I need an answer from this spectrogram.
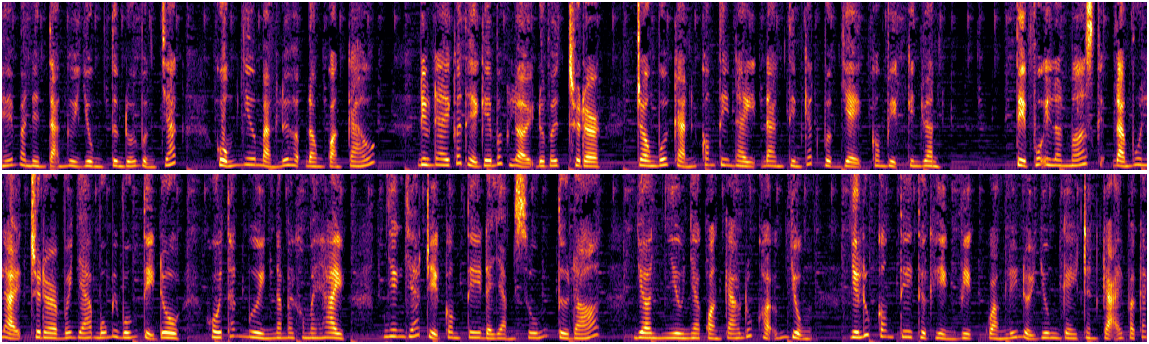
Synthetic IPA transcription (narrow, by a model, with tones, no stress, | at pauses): e˨˦vaː˨˩ne˨˩nt̪a̰ː˧˩ŋːɨ˨˩əjzʊ˨˩ŋ͡mt̪ɨ˧əŋɗo˨˦jvə̰˧˥˨nt͡ɕa˦˥t̚kʊ̰˧˥ŋ͡mɲɨ˧ma̰ː˧˨nlɨ̰˧˥əhəː˨˩p̚ɗə˨wŋ͡mkwaː˧˩nkaː˨˦w | ɗi˨˩wna˨˩jkɔ˨˦t̪ʰe˧˩ɣə˧jɓə˦˥t̚lə̰ː˧˨jɗo˨˦jvəː˨˦jt̪ʰwi˧ɾəː˧˩ | t͡ɕɔ˧wŋ͡mɓo˨˦jka˧˩jŋ̟kə˧wŋ͡mt̪i˧na˨˩jɗaː˧ŋt̪i˨˩mka˦˥jk̟̚vɨ˨˩t̚zḛ˧˨kə˧wŋ͡mvi˨˩əkːï˧ŋ̟zwa˧jŋ̟ | t̪ḭ˧˩əfu˨˦ʔi˧lɔ˧nmɔ˦˥skɗa̰ː˧˥mu˧əla̰ː˧˨jt̪wi˧ɾəː˧˩vəː˨˦jzaː˨˦ɓo˨˦nmɨ˧əjɓo˨˦nt̪ḭ˧˩ɗo˧ho˧jt̪ʰaː˨˦ŋmɨ˨˩əjna˧mhaː˧jxə˧ŋ͡mhaː˧jɦaː˧jɲɨ˧ŋzaː˨˦t͡ɕḭ˧˨kə˧wŋ͡mt̪i˧ɗa̰ː˧˥zaː˧˩msu˨˦əŋt̪ɨ˨˩ɗɔ˨˦ | zɔ˧ɲi˨˩əwɲaː˨˩kwaː˧˩nkaː˨˦wzʊ˦˥t̚xɔ˧˩jʔɨ˨˦ŋzʊ̰˧˨ŋ͡m | zɨ̰˧˩˦lʊ˦˥k͡p̚kə˧wŋ͡mt̪i˧t̪ʰɨ˨˩k̚hḭ˧˨ənvi˨˩əkːwaː˧˩nli˨˦no̰˧˨jzʊ˧ŋ͡mɣə˧jt͡ɕa˧jŋ̟ka̰ː˧˩jvaː˨˩kaː˦˥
